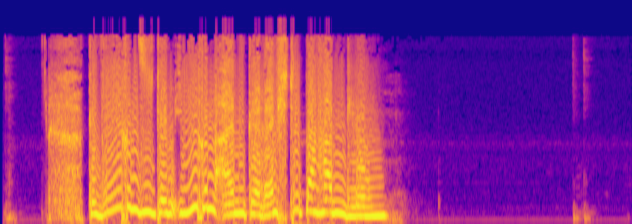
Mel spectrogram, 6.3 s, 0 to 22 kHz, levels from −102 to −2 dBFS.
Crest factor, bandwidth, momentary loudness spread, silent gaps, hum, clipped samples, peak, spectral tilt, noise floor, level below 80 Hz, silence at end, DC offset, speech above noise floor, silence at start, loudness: 8 dB; 16 kHz; 8 LU; none; none; 0.2%; 0 dBFS; -4.5 dB/octave; -60 dBFS; -36 dBFS; 2.35 s; under 0.1%; 54 dB; 0.1 s; -7 LUFS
